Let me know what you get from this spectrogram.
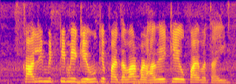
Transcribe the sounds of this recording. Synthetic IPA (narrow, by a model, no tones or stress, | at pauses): kaːlimɪʈːimẽɡeːɦũkepɛːd̪aːʋaːɾbɐɽ̤aːʋekeʊpaːjbɐt̪aːiː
